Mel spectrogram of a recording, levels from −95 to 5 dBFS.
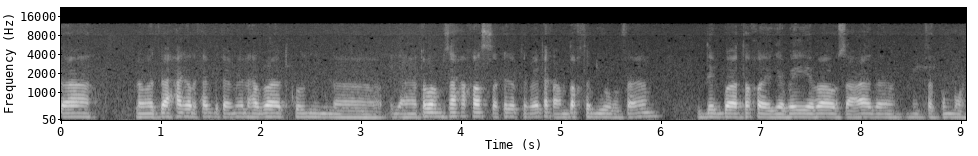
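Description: A speech clip with comfort noise in place of the background in two short gaps, 0.49 to 0.73 s and 6.07 to 6.31 s, each about 240 ms. There the room noise, sitting roughly 27 dB under the speech, gives way to a flat, detail-free hiss at almost the same level, about 1 dB quieter in the first gap. That's likely Opus DTX: the sender pauses in silence and the receiver fills in synthetic noise.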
